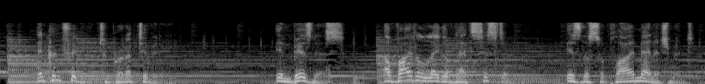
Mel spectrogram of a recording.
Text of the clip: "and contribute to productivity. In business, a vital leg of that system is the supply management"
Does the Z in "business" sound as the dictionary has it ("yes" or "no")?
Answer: yes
